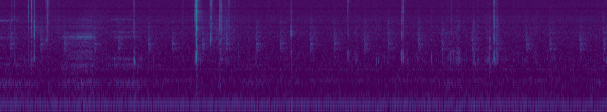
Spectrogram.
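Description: Near silence over a faint steady hum, broken by scattered small clicks and ticks of metal tweezers and fingers handling paper and foam adhesive dimensionals on a craft mat, the sharpest about four seconds in.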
